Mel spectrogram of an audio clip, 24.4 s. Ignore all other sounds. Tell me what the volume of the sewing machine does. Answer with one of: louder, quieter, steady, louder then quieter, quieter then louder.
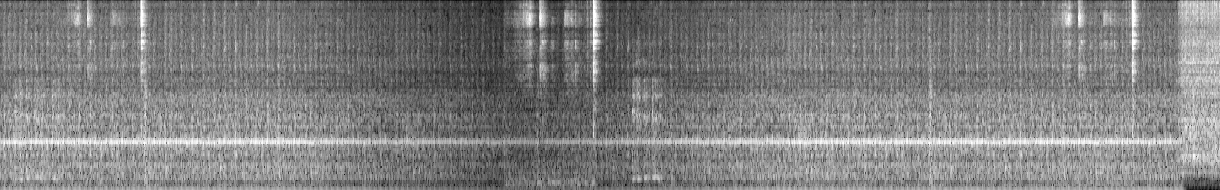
quieter then louder.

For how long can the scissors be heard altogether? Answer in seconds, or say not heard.
5 s.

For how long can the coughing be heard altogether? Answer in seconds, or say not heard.
2 s.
